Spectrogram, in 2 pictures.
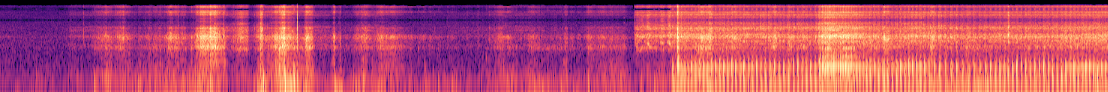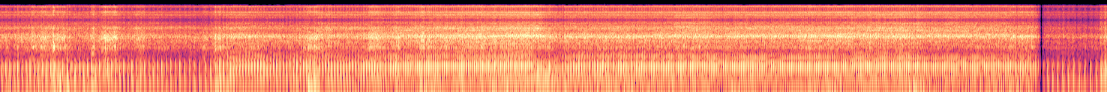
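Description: Dirt bike engine. For the first few seconds there is only irregular clatter and knocking, then the engine sound comes in abruptly and runs loud, its pitch rising and falling with the throttle as the bike rides. The engine sound dips briefly near the end.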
